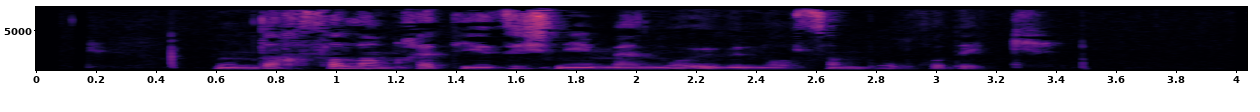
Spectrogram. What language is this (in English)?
Uyghur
